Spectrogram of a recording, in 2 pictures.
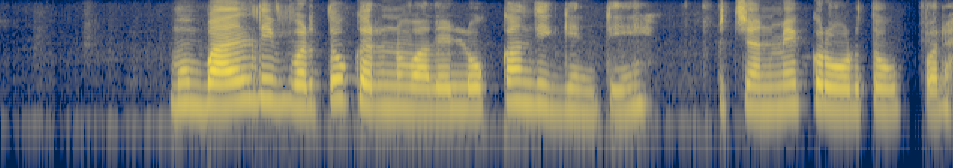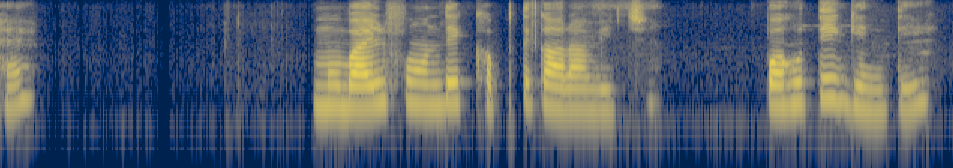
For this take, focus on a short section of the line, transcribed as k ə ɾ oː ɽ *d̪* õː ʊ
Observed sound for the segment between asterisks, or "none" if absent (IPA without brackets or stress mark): t̪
